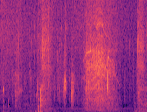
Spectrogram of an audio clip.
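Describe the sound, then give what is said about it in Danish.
Someone eats chocolate with a few faint crunchy bites and soft chewing. The bites are brief, irregular and separated by quiet gaps. “Spiser du chokolade på? Mhm, dejligt.”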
